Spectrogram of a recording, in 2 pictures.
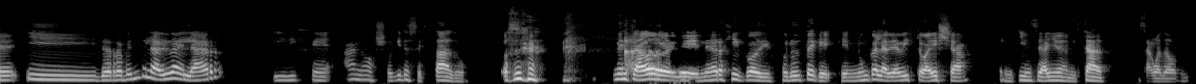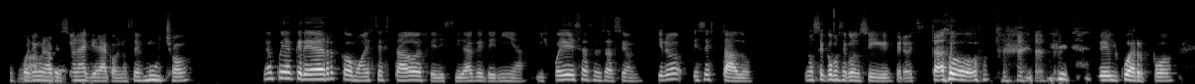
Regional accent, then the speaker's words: La Plata, Buenos Aires Province, Argentina; soy de La Plata, como bien dijimos

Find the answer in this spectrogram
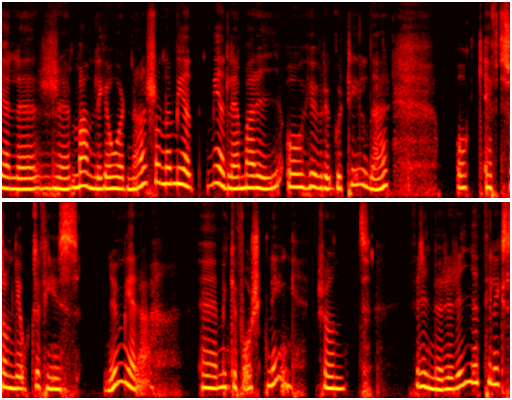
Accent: Örebro, Örebro County, Sweden; i Örebro där jag växte upp då, så fanns det liksom vissa byggnader.

